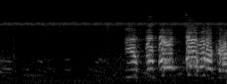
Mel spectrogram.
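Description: A man's voice through a handheld megaphone, harsh and tinny, starting again about a second and a quarter in after a short pause, in short choppy bursts.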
